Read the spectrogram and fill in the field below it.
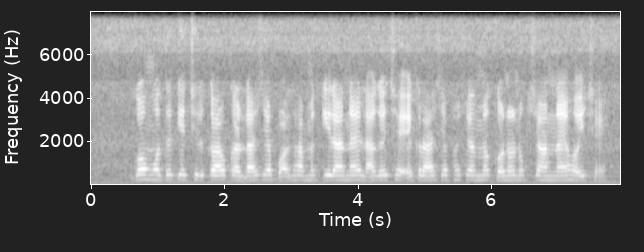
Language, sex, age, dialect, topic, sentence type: Maithili, female, 36-40, Angika, agriculture, question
